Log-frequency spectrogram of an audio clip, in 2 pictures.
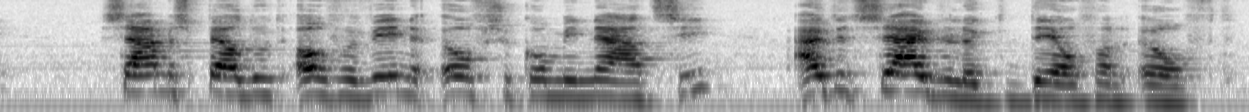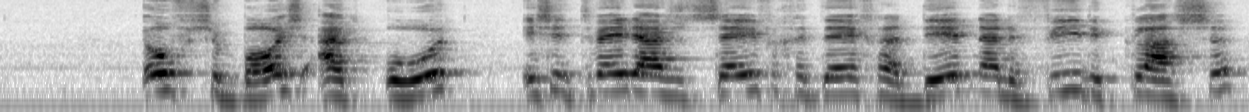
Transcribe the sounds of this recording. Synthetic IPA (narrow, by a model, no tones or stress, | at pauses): saːməspɛlˠdutʰowvərʋɪnəʔølˠfsəkɔmbinaːtsi | ʔœ̰ɥtɦətsœɥdələk̚deːlˠvɑnølˠft | ølˠfsəbɔjsœɥtuər | ɪsɪntʋejdœɥzəntsejvənχədeːχradɪːɹtnadəviːɹdəklɑsə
